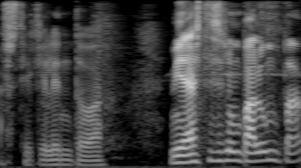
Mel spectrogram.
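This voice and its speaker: An animated male voice with very wide pitch swings. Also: quiet background. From Spain. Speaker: streaming interview host. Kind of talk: casual chat on a live stream. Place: shop. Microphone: studio mic.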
